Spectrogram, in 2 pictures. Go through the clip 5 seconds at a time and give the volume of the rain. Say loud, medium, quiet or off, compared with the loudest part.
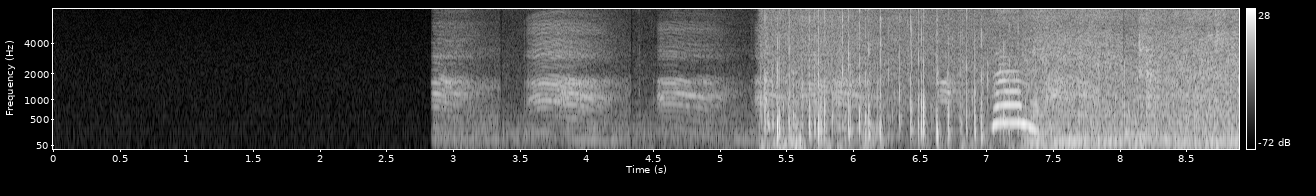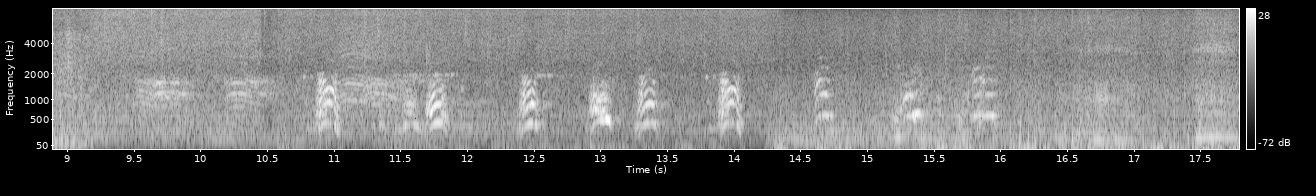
off, loud, medium, loud.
